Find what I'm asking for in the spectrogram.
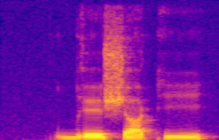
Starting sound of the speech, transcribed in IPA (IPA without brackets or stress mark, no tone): ɡ͡b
